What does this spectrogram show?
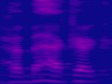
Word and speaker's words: Habakkuk: verses 2 and 3 habakkuk havoc however you want to pronounce it either or uh but then think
